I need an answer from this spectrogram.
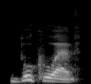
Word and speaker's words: Bukuev: Before that, he lost the decision back in March of 2020 to Imran Bukaev or Bukuev? Oh my God, I'm saying it wrong. Imran Bukuev at ACA 105.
